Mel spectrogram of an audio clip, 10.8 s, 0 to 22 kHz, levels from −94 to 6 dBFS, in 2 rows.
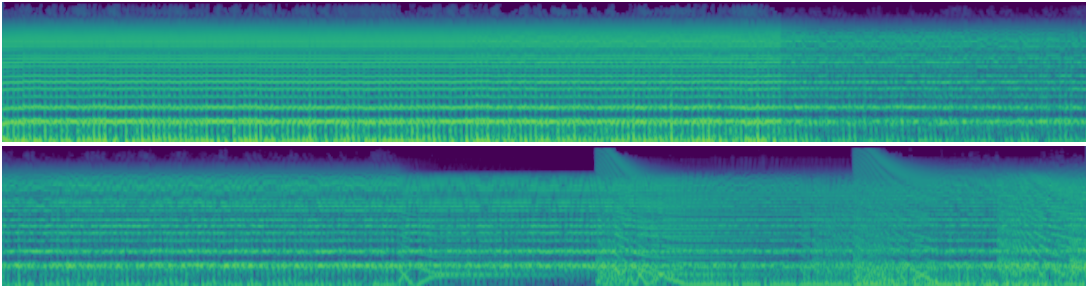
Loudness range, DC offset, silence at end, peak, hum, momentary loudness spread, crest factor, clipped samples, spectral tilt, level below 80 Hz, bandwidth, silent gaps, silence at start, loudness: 7 LU; under 0.1%; 0 s; -4 dBFS; none; 8 LU; 14 dB; under 0.1%; -1.5 dB/octave; -28 dBFS; over 20 kHz; none; 0 s; -16 LUFS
